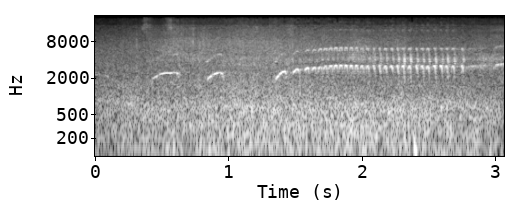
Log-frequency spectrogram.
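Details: A single rufous-tailed jacamar in Belize jungle near a lake gives two short rising whistles, then a long, high, thin whistle breaking into a fast quavering trill, over steady forest hiss.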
